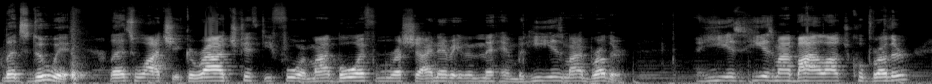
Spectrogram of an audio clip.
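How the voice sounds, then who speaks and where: Brash, excitable man with a higher voice. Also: moderate pace, faint music behind. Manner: excitable and brash, swears freely, jumps between loud and soft. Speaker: reaction video host. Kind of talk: casual reaction commentary.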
